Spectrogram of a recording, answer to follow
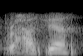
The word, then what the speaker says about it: Rahasya: we uh did I did I say your name right rahasia yes you did usually gets butchered but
